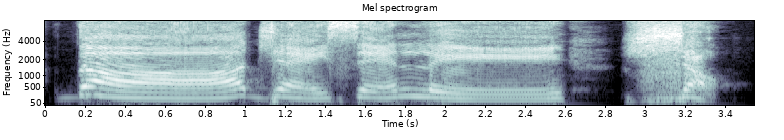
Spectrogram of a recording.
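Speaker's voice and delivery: very slow, deliberate, drawn out word by word. Naming a show he knows: said slowly. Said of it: "I'm going to say it slowly".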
